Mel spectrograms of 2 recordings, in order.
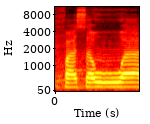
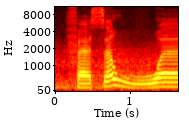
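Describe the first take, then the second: First: The vowel is drawn out long, not doubled. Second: The w is doubled and pressed, with raised pitch. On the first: The speaker calls it wrong. "tidak cukup fasawwa seperti panjang" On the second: The speaker calls it right. "Cara membacanya ditekan supaya lebih jelas tasydidnya. Suaranya dinaikkan sedikit"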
